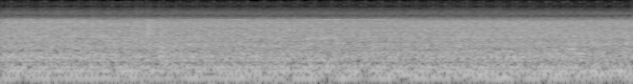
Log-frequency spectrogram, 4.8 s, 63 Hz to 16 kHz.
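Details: Nissan GX, QG16 engine, after repairing low fuel pressure and hard starting caused by a crushed fuel pump O-ring, improvised with fuel hose. Steady, even idle with a smooth hiss and no misses, knocks or hunting: normal idle.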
